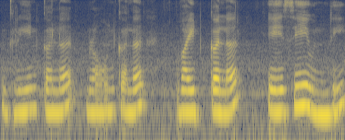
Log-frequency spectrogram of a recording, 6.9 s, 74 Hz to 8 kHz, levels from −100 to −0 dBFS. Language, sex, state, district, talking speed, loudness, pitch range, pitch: Telugu, female, Andhra Pradesh, Sri Satya Sai, 70 wpm, -15 LUFS, 195-215 Hz, 200 Hz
